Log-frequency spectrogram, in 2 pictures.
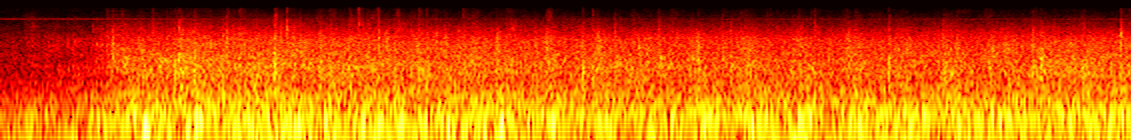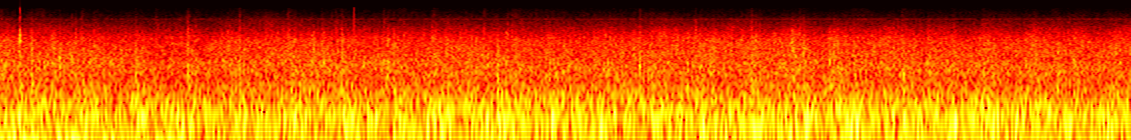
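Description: A large audience applauding loudly and steadily, starting just under a second in.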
